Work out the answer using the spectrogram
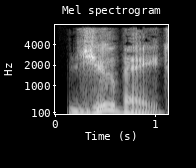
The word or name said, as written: jubate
